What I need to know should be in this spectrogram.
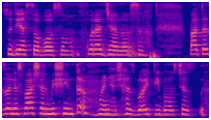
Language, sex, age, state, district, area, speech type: Kashmiri, female, 30-45, Jammu and Kashmir, Ganderbal, rural, spontaneous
